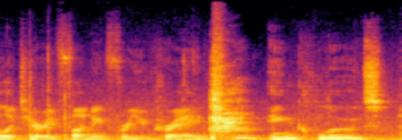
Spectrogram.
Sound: sneezes

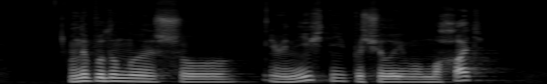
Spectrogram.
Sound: Russian

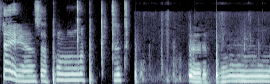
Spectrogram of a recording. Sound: beatboxing

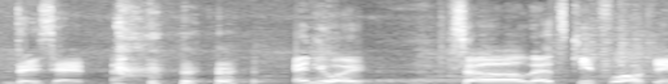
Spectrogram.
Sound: laughs

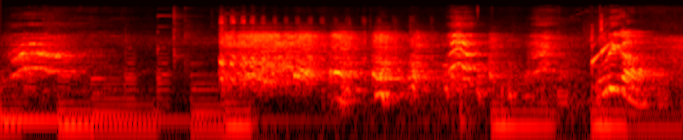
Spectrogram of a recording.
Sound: lolololol

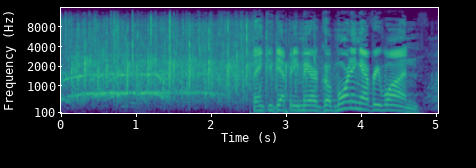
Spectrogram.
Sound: applause

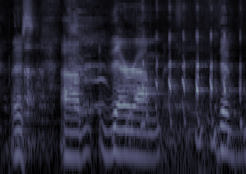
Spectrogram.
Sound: laughter

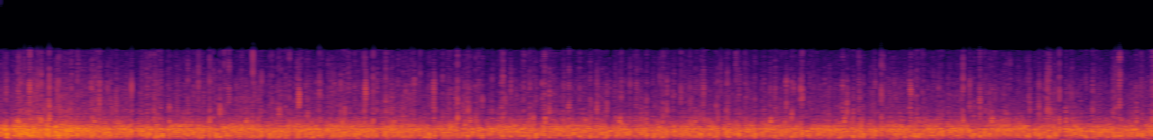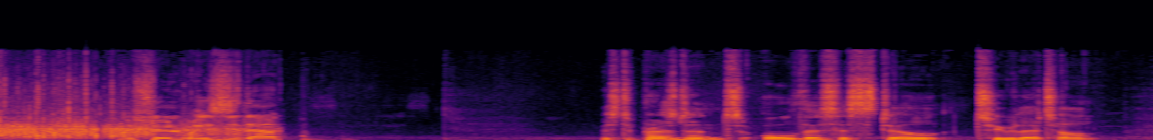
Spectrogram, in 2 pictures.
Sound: applause

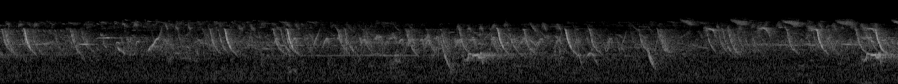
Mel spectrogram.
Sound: birds chirping

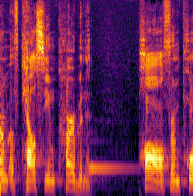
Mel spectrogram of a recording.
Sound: bell dings

